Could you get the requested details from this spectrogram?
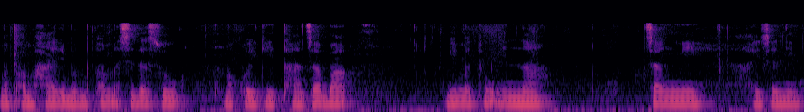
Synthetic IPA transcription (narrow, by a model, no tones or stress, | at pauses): mɐpʰɐmhajɾibɐmipʰɐmɐsidɐsumɐkʰojɡitʰad͡ʒɐbɐ | ɡimɐtʰuŋinːɐ | t͡ʃɐŋnihajzɐniŋ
